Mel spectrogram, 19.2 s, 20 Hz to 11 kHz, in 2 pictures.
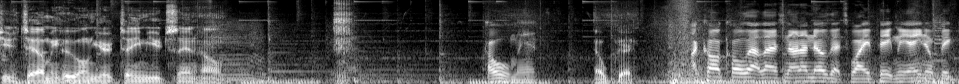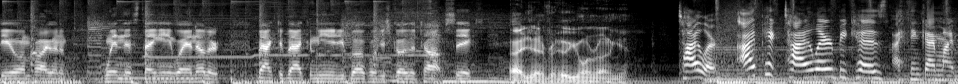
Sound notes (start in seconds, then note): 3.2 scoffs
